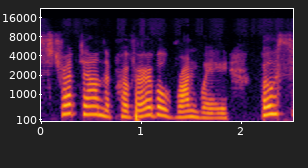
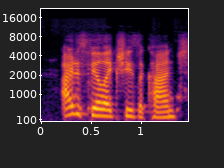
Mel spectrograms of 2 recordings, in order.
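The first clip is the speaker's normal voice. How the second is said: ordinary delivery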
